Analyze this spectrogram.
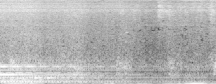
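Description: A guitar chord rings out and slowly fades.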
